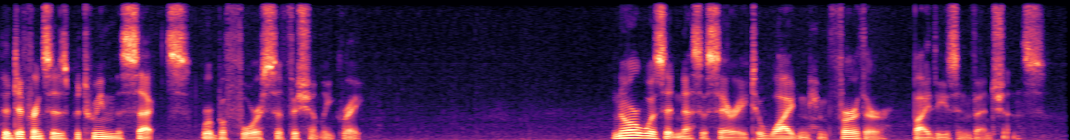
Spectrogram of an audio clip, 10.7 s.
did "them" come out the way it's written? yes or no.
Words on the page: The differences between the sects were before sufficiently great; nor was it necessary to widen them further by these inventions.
no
